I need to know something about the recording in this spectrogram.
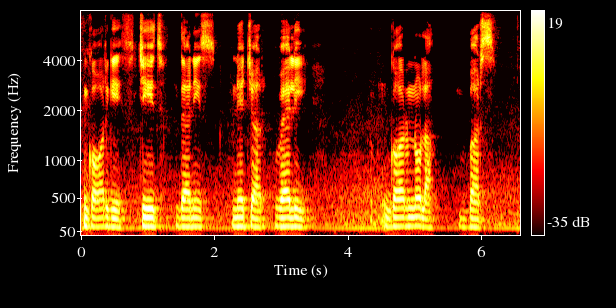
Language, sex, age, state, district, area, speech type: Urdu, male, 30-45, Delhi, North East Delhi, urban, spontaneous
